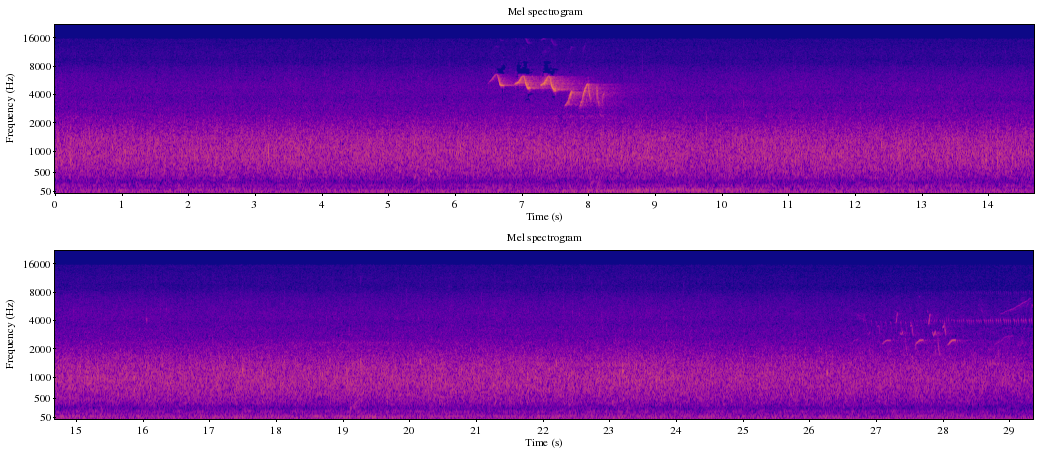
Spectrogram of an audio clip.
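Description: A steady, even hiss of background noise, with a bird chirping a quick run of high, falling notes about seven seconds in and a few fainter chirps near the end.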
